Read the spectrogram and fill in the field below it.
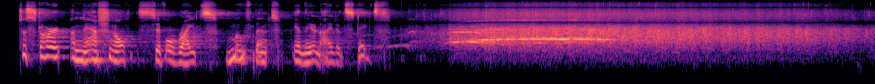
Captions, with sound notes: to start a national civil rights movement in the United States. (attendees cheering and applauding)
